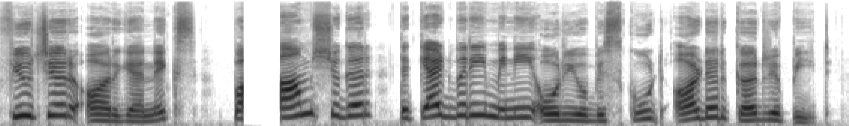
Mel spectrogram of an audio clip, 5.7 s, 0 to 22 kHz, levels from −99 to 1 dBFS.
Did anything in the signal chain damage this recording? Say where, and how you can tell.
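Yes. A playback stall hits the speech from 1.61 to 1.87 s: the sound cuts out mid-flow for about 0.26 s, then resumes where it stopped. This points to the playback stage, most likely the player's buffer running dry or its output thread being blocked.

A catch-up at higher speed follows from 1.87 to 3.60 s, ending just before "اوریو بسکوٹ". The player resamples its backlog to run 1.15 times faster, so speech sounds hurried and about two semitones higher, then snaps back to normal pitch.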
